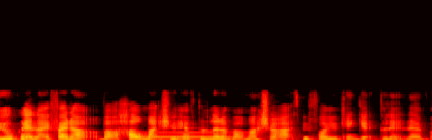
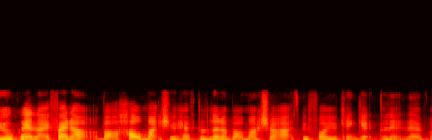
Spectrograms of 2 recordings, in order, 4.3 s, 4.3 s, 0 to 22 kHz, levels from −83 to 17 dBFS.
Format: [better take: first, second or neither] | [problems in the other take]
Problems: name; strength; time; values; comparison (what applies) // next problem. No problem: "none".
second | noise reduction (classical method log-MMSE)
